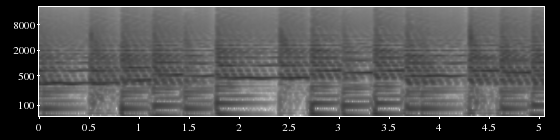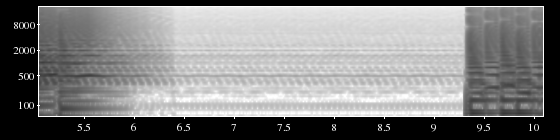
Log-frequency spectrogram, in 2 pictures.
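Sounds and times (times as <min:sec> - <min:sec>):
celebration theme on SID MOS6581R4 chip: 0:00.0 - 0:06.3, 0:09.4 - 0:10.0.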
